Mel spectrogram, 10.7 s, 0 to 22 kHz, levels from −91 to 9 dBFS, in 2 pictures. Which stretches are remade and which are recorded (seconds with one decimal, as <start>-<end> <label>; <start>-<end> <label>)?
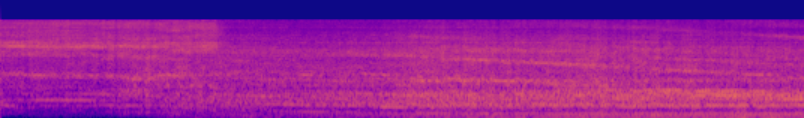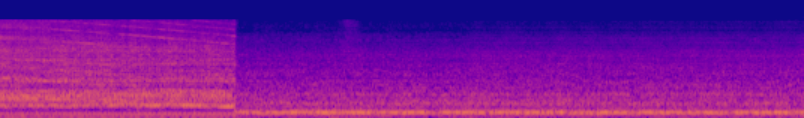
0.0-5.7 remade; 5.7-8.5 recorded; 8.5-10.7 remade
